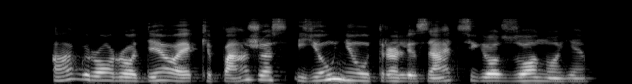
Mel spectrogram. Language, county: Lithuanian, Utena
